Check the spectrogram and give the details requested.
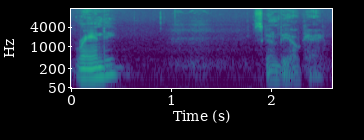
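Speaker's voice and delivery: very soft, low, tender reassurance; gentle father. Retold or imitated. Father comforting his son Randy in his room, tender hush. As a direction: comfort a scared boy gently. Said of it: "That, that gentle".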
